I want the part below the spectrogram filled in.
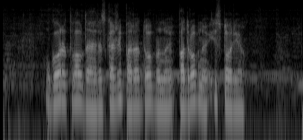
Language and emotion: Russian, neutral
